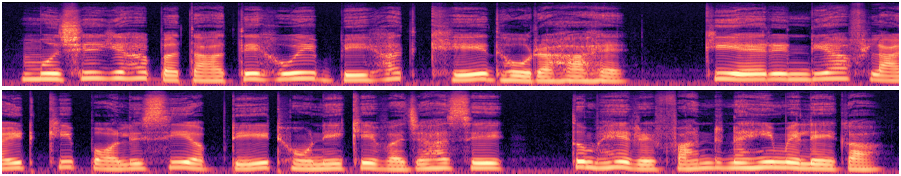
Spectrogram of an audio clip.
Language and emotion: Hindi, sad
